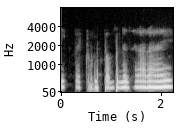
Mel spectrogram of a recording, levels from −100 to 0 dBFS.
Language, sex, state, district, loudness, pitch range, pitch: Hindi, female, Uttar Pradesh, Lucknow, -14 LUFS, 200-210 Hz, 210 Hz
